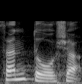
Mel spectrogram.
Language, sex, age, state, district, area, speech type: Kannada, male, 18-30, Karnataka, Udupi, rural, read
